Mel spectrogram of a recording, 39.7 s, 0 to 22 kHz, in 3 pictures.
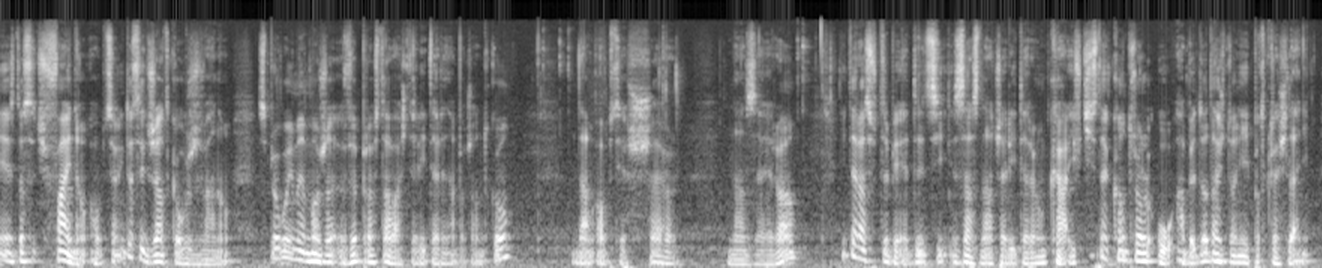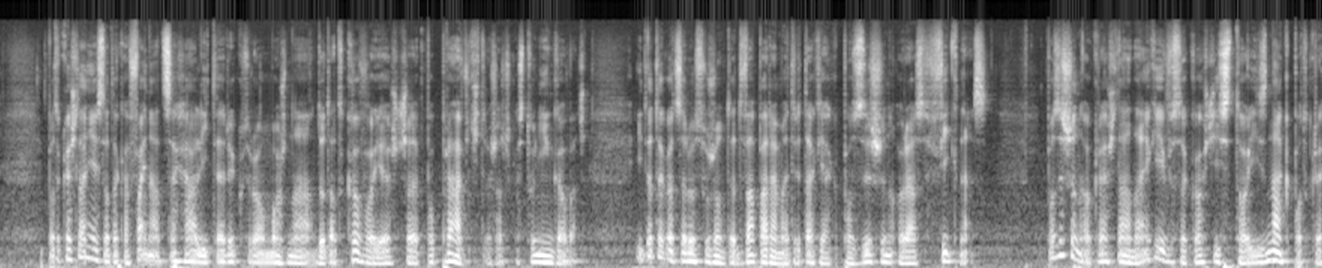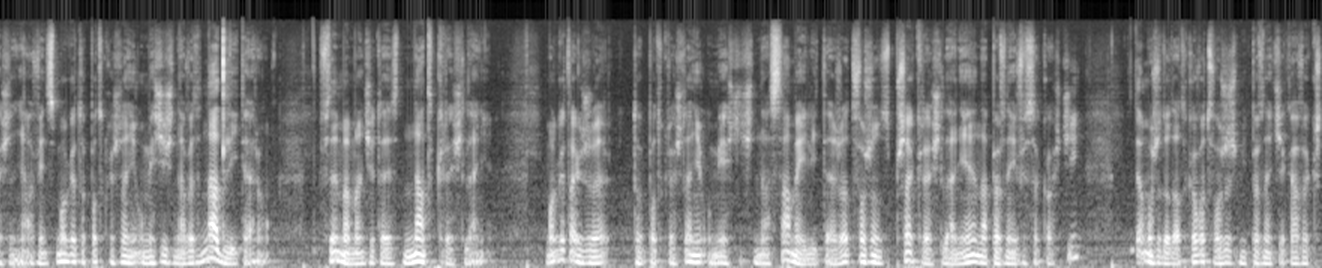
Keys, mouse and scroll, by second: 2.6 Tab, 2.9 Tab, 4.0 click, 5.5 click, 7.9 right click, 8.2 Tab, 9.1 Left, 9.5 shift+Right, 10.9 ctrl+u, 13.4 Tab, 16.9-17.3 scroll up 1, 17.3 shift+middle click, 24.2 click.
